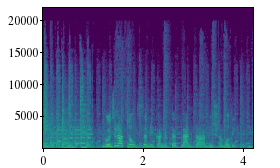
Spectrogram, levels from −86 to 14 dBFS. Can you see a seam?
yes; 1 cut; at 0.9 s

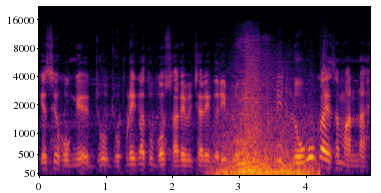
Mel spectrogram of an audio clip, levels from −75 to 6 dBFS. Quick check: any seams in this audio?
yes; 1 cut; at 3.2 s

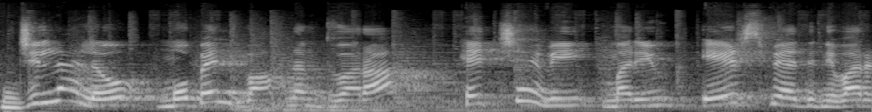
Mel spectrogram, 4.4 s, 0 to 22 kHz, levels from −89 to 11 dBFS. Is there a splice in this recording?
no; 0 cuts

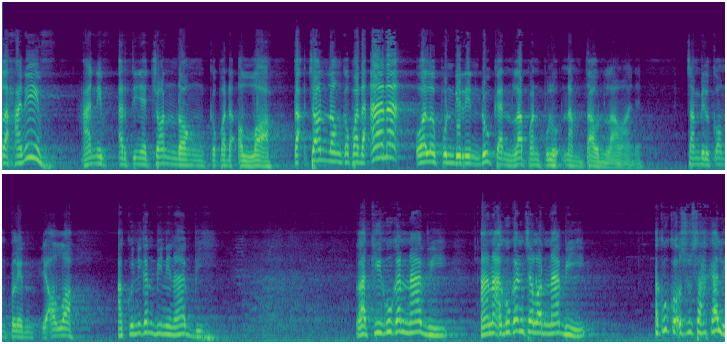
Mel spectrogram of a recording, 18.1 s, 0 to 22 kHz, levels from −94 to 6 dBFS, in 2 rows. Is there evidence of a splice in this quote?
yes; 1 cut; at 8.5 s

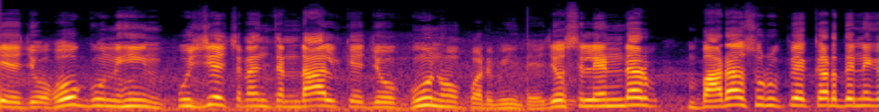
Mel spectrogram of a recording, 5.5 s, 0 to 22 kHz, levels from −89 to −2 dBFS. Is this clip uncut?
no; 1 cut; at 3.3 s

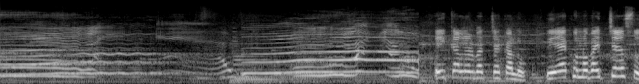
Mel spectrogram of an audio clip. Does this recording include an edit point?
yes; 1 cut; at 4.2 s

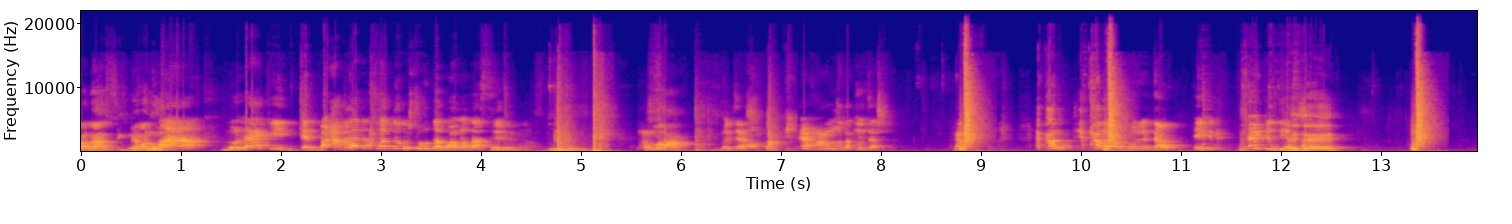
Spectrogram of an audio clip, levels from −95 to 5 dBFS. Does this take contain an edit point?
no; 0 cuts

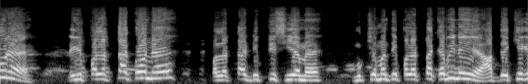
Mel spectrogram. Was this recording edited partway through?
no; 0 cuts

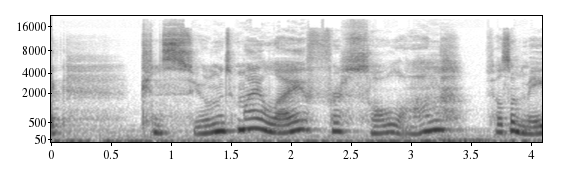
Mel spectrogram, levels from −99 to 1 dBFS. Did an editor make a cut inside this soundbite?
no; 0 cuts

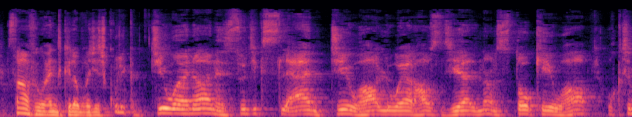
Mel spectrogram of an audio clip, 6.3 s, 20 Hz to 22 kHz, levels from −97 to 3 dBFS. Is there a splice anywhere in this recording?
yes; 1 cut; at 1.1 s

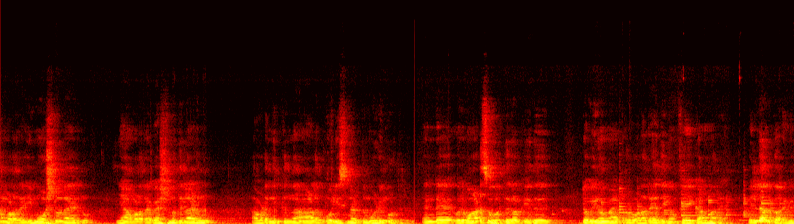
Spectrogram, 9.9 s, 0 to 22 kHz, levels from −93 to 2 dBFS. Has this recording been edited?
yes; 1 cut; at 5.1 s

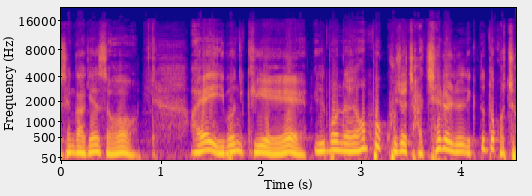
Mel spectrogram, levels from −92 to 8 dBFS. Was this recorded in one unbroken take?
yes; 0 cuts

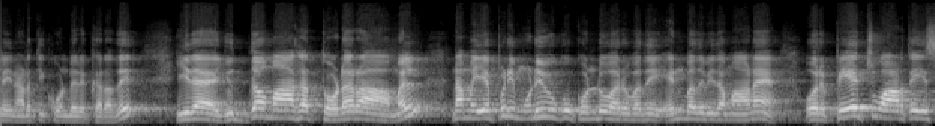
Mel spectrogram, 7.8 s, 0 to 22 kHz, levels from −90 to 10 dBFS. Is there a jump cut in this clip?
no; 0 cuts

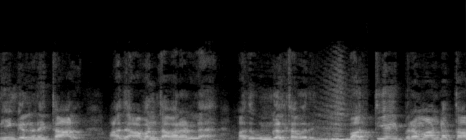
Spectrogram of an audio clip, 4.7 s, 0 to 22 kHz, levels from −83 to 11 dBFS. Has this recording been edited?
yes; 1 cut; at 3.3 s

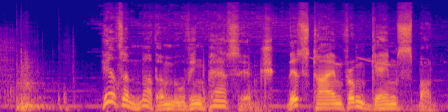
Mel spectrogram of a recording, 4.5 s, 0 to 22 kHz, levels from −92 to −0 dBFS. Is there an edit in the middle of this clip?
yes; 1 cut; at 0.9 s

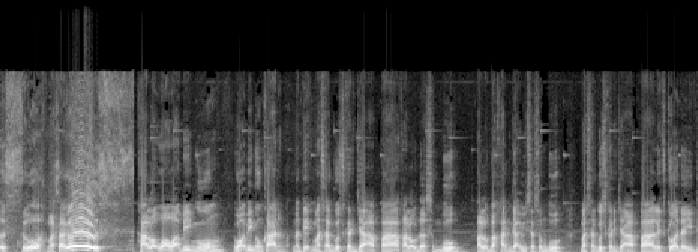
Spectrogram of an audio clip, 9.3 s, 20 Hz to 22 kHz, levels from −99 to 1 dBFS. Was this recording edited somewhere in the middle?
yes; 1 cut; at 1.7 s

